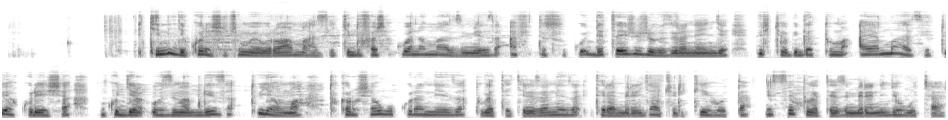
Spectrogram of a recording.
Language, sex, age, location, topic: Kinyarwanda, male, 18-24, Huye, health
